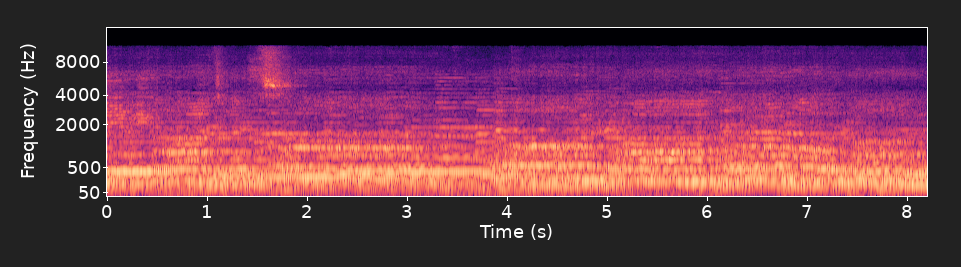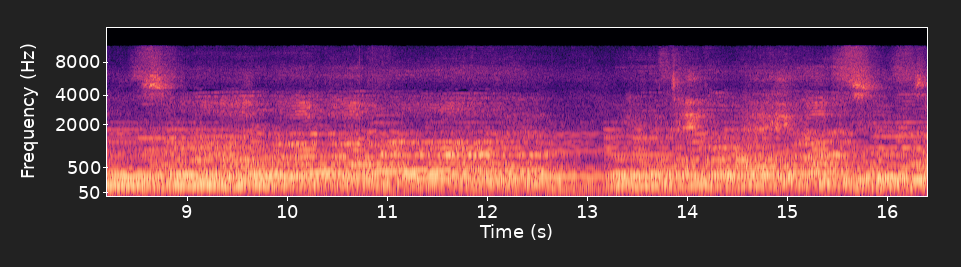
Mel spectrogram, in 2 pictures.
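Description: Choir singing a Mass hymn in phrases of held notes, with a short break between phrases about thirteen seconds in.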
